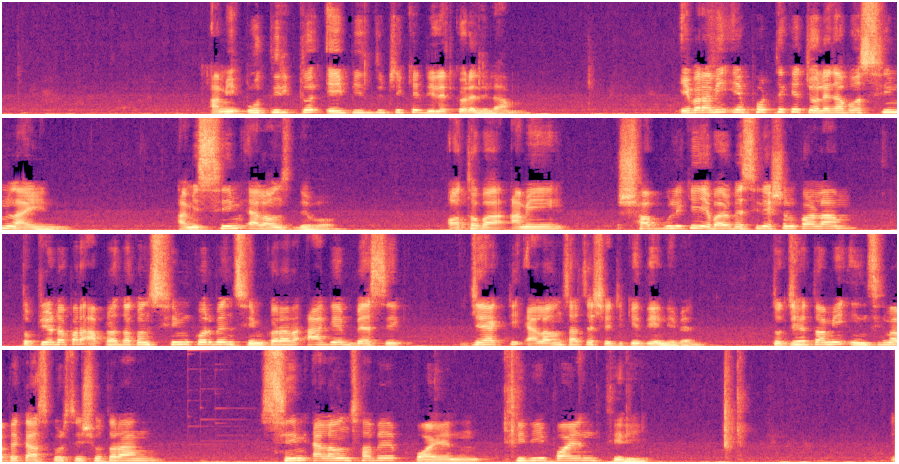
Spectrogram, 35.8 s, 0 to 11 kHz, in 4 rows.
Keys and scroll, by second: 0.4 j, 2.9 shift+z, 5.9 j, 30.1 Down, 31.3 KP_Decimal, 32.4 d, 33.2 n, 34.1 Return.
